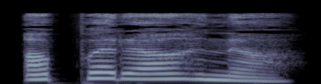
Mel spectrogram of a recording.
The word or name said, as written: ಅಪರಾಹ್ಣ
